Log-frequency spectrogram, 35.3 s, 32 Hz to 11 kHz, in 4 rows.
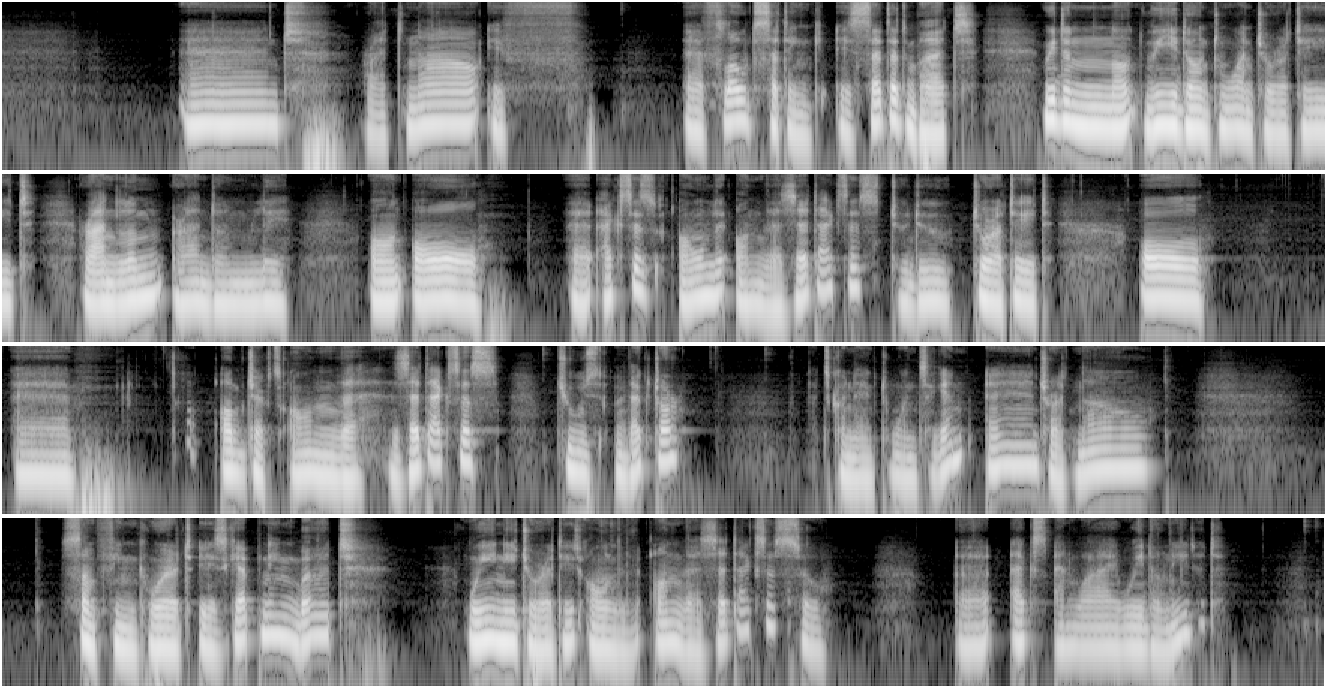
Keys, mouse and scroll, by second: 0.2 scroll down 1, 0.4-1.1 scroll up 4, 1.1-1.5 scroll down 1, 1.5-3.9 middle drag, 3.9 click, 6.0-6.4 scroll down 2, 6.8-7.3 scroll up 1, 7.3-10.2 middle drag, 14.6-17.5 drag, 22.8-24.6 drag, 24.6-30.3 middle drag, 30.5-33.0 drag, 34.1-35.2 drag.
